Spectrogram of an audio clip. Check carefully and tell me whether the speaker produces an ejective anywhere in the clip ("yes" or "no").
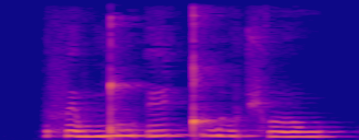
no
